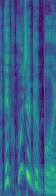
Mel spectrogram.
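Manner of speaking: put-on high, gushing who's a good boy; doggy baby talk. Friend cooing over the host's dog in high baby talk. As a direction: coo it at the dog, sugary.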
